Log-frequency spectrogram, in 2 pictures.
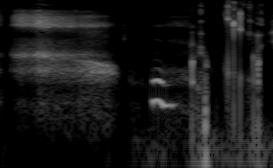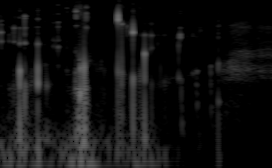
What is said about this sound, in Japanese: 先輩のこと好きな私が勝手にペロペロしてるだけなんですよ。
